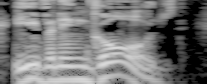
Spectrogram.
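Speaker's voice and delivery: ordinary delivery, nothing marked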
